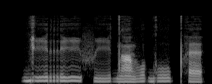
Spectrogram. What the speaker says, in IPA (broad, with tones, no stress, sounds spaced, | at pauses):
ɡ iː˦ r iː˦ f iː˨ d ã˨ β ʊ˦ ɡ uː˦ pʰ ɛ˦˨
